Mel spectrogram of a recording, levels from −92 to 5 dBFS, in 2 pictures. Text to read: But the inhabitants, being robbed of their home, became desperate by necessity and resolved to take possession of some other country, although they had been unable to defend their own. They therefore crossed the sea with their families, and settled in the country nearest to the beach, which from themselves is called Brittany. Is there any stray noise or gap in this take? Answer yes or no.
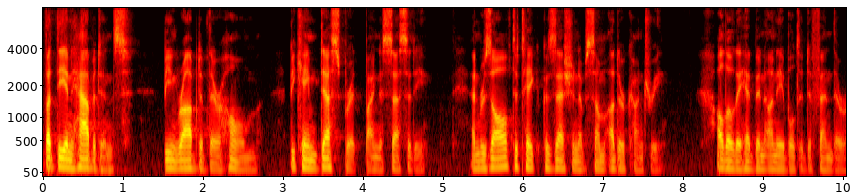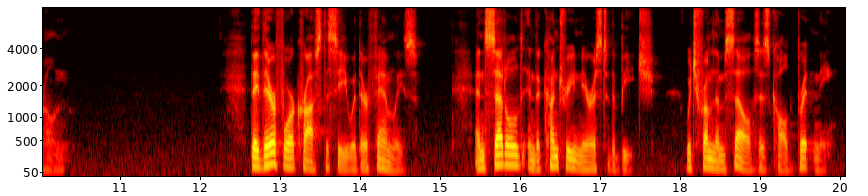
no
